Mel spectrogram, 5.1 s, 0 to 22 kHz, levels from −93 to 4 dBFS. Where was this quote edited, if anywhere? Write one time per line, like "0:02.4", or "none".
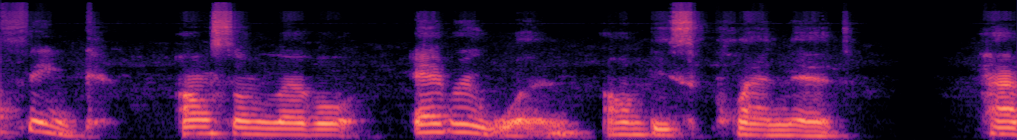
none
